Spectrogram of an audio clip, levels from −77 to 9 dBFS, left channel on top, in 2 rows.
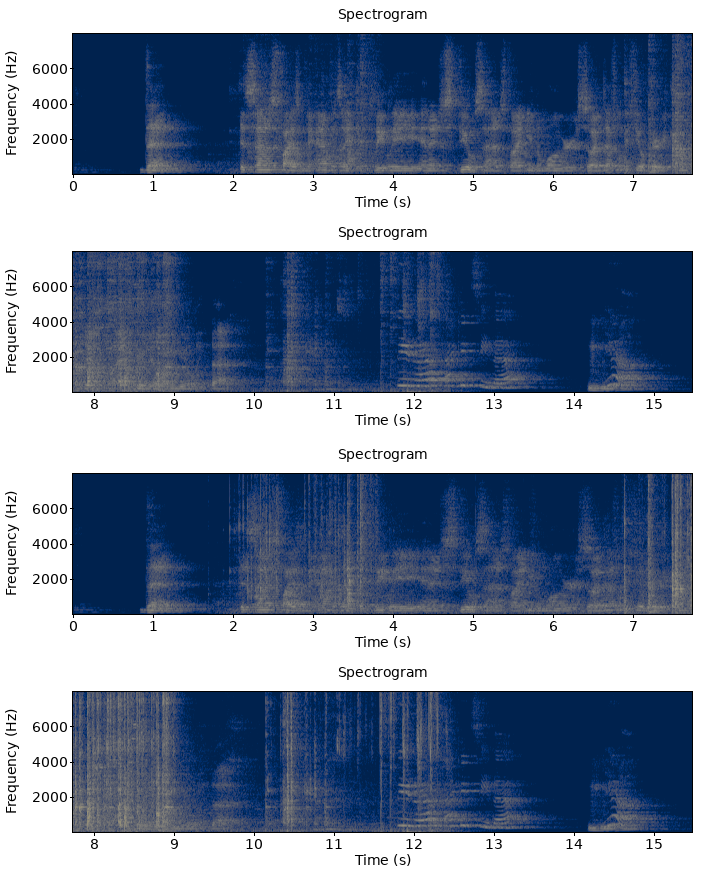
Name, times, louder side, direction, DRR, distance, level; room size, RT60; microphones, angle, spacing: voice 1, 0.8-1.3 2.1-9.7 14.2-14.5, left 2 dB, 35° left, -2 dB, 0.6 m, -34 dB
Coin (dropping), 1.9-12.5, right 9 dB, 50° right, 0.3 m, -30 dB
voice 2, 11.8-13.3 14.3-14.8, equal, ahead, -3 dB, 1.0 m, -35 dB
8.5 x 4.5 x 3.4 m, 1.3 s
head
